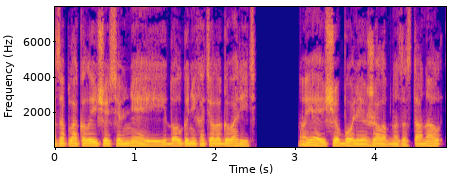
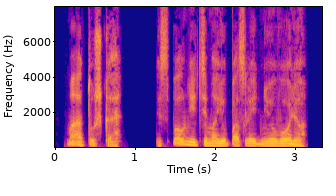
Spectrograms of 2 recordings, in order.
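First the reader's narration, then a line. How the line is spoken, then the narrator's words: Barely audible question. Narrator (Russian): едва слышно спросил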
